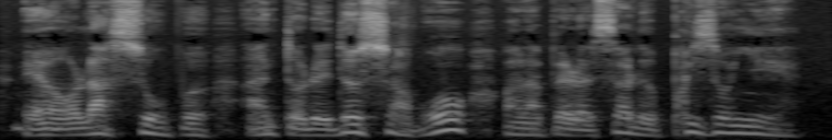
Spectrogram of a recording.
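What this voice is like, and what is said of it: Light southern French Aveyron accent. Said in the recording (French): “mon léger accent qui sent la montagne du sud, les airs qui roule dans l'accent du terroir, c'est l'Aveyron”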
